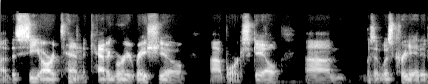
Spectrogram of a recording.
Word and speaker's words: Borg: publication uh was by borg as we say as americans it's probably pronounced berge in 1970 and the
